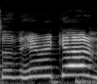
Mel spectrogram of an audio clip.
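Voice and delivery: very high-pitched, fast talking.

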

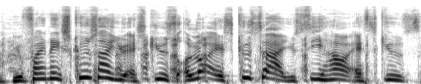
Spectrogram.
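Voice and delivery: put-on high-pitched ranting delivery in Italian accent. Imitating a coach's frustrated press conference rant: imitating Conte's Italian-accented rant.

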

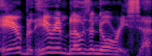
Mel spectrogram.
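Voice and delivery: imitated Australian accent. Retelling a man's boating story from the golf course, put-on Australian accent. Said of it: "slipping into an Australian accent here".

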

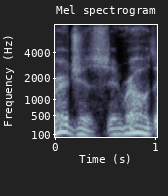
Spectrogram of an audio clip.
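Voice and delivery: earnest, weighty, very intent acted delivery. Retelling how the president says a line, imitating someone saying it intently. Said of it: "he leans in and he says it very intently".

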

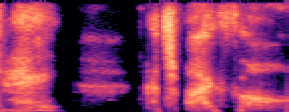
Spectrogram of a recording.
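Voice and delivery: hushed whisper, kept away from the mic. Retelling leaning in during an interview to a guest: retelling a whisper. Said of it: "and I whisper, like, off mic".

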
